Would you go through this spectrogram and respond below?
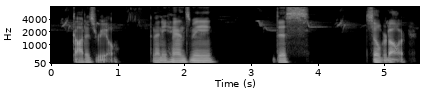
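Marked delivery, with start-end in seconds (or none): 0.4-1.1 quiet whisper. Retelling what he whispered into the speaker's ear: imitating a whisper. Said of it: "he whispers into my ear".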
